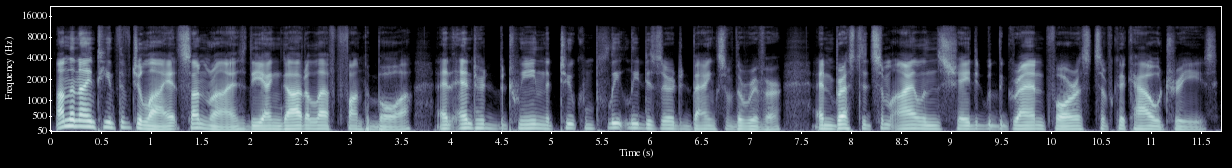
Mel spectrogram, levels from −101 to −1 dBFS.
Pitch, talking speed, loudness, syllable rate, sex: 105 Hz, 175 wpm, -22 LUFS, 5.2 syllables/s, male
